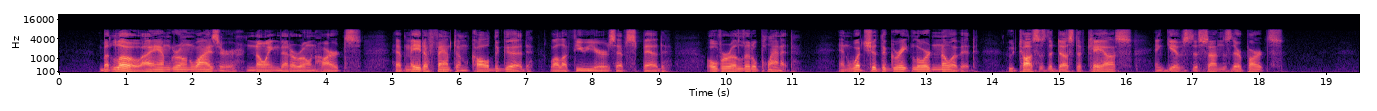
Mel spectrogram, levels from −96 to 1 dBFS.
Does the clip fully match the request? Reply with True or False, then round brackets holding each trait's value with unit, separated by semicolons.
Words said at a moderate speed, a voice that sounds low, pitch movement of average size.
True (150 wpm; 105 Hz; 4.2 semitones)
